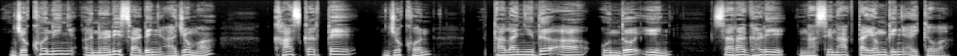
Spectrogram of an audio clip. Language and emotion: Santali, fearful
